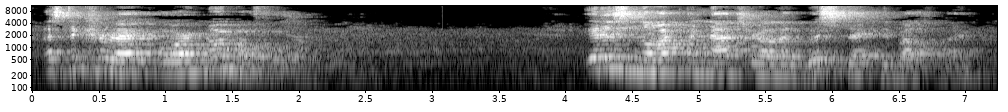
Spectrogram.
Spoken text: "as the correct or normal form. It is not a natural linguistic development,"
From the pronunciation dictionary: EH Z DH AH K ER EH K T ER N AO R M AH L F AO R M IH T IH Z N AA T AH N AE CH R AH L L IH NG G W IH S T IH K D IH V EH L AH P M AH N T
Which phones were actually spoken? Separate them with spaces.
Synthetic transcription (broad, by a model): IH Z DH AH K ER EH K T ER N AO R M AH L F AO R M IH T IH Z N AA T AH N AE CH R AH L L IH NG G W IH S T IH K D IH V EH L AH P M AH N T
